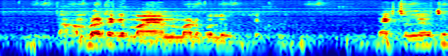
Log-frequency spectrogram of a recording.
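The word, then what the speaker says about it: Myanmar: স্থবিরবাদ বা বিভাজ্যবাদ বহির্ভারতে প্রসারিত হয় এখনো শ্রীলঙ্কা মায়ানমার মায়ানমার আমরা বলি বটে কিন্তু একচুয়াল প্রোনাউন্সিয়েশন মিয়ানমার তো ওরা মানে আমরা যেমন মানে ভারতকে ইন্ডিয়া বলি ইংরেজিতে তো মিয়ানমার শব্দটা কাইন্ড অফ মানে ইংরেজি ভার্সন ওরা নিজেদের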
